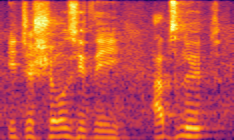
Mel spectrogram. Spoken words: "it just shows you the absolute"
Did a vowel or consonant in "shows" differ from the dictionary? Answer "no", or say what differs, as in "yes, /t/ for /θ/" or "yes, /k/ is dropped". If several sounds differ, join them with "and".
no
